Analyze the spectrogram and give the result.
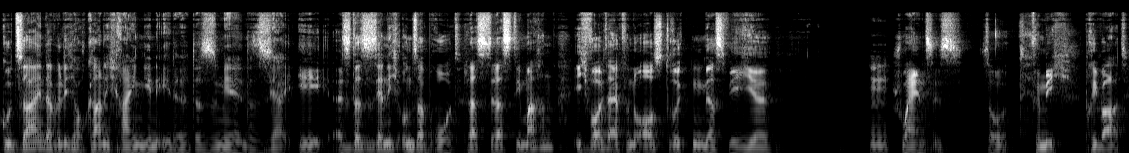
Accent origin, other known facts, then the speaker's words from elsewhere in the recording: Germany; ich komme aus Deutschland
